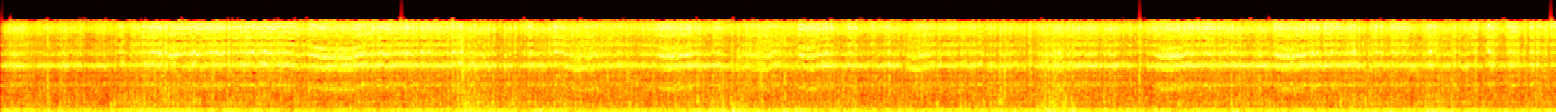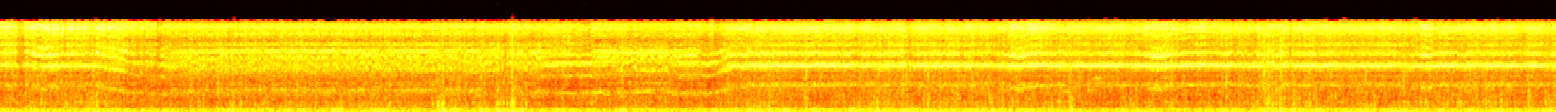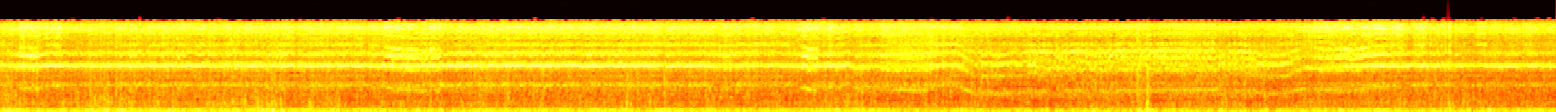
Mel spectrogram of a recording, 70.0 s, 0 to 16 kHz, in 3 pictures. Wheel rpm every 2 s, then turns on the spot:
230, 230, 230, 230, 230, 220, 230, 230, 230, 230, 230, 240, 210, 160, 160, 160, 160, 200, 230, 230, 230, 230, 230, 230, 230, 230, 230, 230, 230, 230, 210, 160, 160, 200, 230.
none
